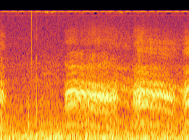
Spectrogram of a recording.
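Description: Crow cawing twice, harsh calls about half a second long, the first about a second in and the second near the end.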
